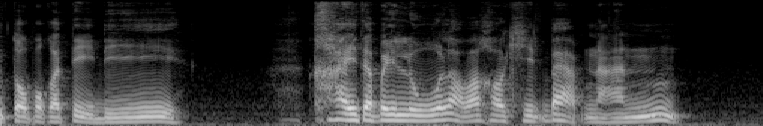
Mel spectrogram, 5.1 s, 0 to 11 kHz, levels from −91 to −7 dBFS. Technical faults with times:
none

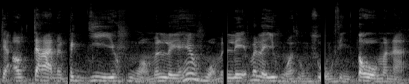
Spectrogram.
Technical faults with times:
0.00-4.09 generation loss
0.67-0.70 block of digital silence
2.23-2.28 block of digital silence
3.20-3.25 block of digital silence

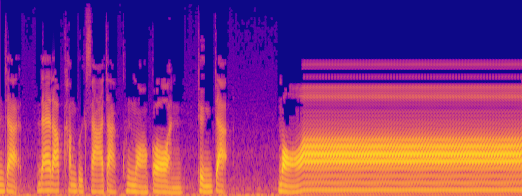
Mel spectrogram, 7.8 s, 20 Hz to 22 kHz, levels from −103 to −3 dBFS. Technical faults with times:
4.58-7.84 system hang loop

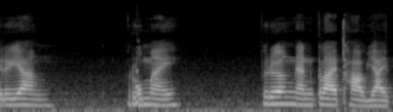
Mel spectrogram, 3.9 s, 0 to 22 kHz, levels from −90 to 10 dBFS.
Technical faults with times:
1.35-1.39 broken MP3 bit reservoir
3.41-3.45 broken MP3 bit reservoir

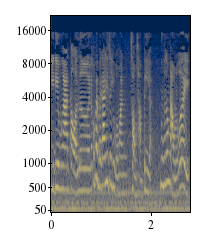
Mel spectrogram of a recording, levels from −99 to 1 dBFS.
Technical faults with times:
0.00-2.80 audio read two samples at a time (double speed)

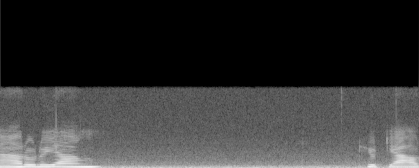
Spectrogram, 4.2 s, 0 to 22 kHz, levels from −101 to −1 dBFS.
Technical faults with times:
none

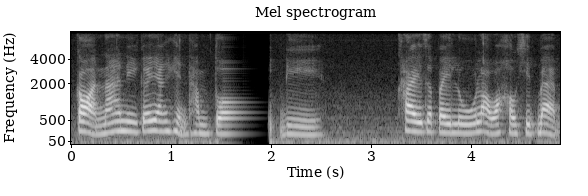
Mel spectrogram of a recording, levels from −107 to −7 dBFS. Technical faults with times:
1.52-1.99 long network dropout

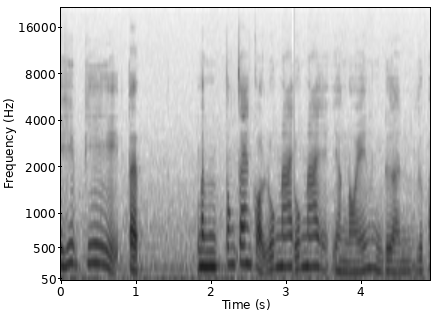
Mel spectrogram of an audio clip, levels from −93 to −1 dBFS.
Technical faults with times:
3.09-3.11 CD skip

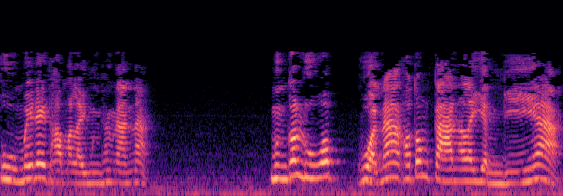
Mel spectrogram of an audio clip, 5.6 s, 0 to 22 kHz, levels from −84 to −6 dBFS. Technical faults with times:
0.00-5.64 MP3 compression

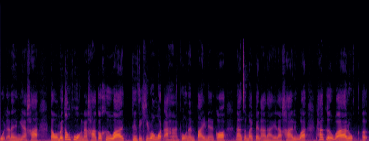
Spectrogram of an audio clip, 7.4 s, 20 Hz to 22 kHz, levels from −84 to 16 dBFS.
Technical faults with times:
2.77 compressed frames skipped

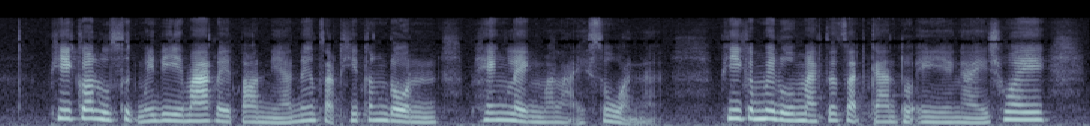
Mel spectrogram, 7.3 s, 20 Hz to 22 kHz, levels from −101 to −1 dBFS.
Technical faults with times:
0.00-7.27 MP2 compression

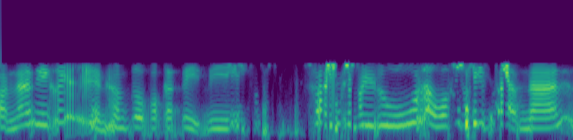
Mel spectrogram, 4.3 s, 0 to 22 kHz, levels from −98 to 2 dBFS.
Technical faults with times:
0.00-4.30 Codec 2 vocoder
1.70-2.72 bit errors on digital voice radio
3.36-3.82 bit errors on digital voice radio

